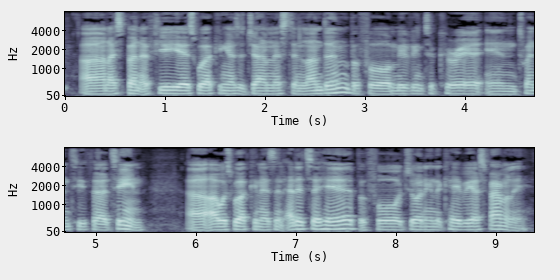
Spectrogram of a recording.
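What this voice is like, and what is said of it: English accent. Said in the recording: “you're from the UK, and I'm sure a lot of our listeners noticed it in your accent ... I'm from England”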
